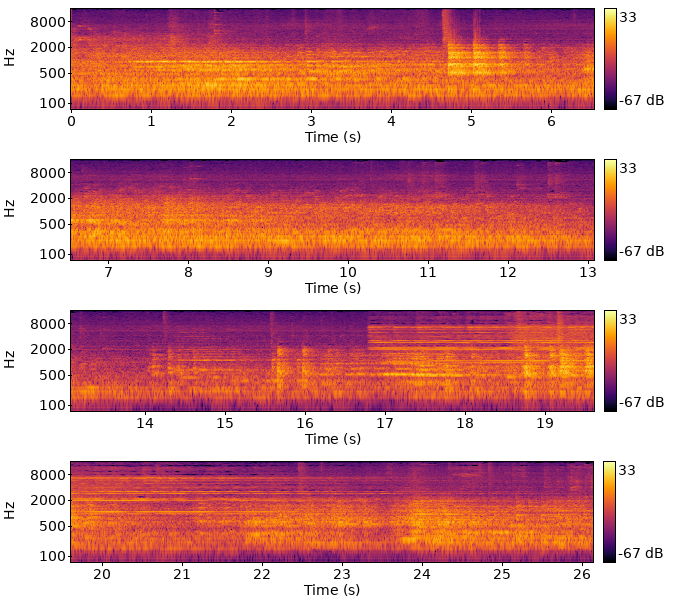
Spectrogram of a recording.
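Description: Electronic music plays with droning, shifting tones and bursts of noise.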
